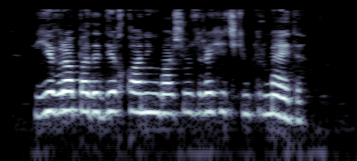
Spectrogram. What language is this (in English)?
Uzbek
